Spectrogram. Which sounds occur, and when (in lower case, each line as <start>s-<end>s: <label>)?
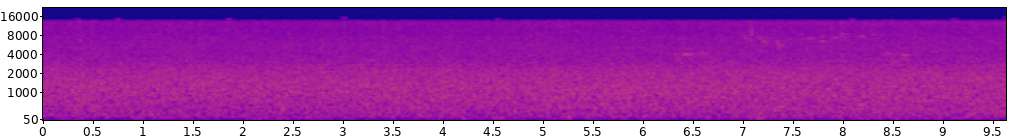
0.0s-9.6s: background noise
0.0s-9.6s: wind
6.2s-6.6s: tweet
7.1s-7.4s: tweet
7.5s-7.9s: tweet
8.4s-8.8s: tweet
